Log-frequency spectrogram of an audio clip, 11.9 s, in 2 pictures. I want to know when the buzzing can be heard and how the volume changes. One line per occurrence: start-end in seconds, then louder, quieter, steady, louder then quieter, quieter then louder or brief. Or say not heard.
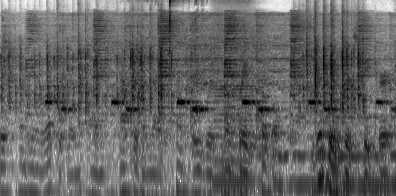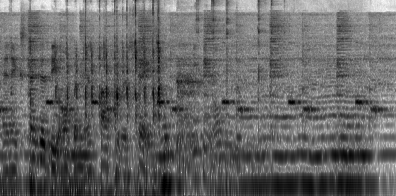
3.1-11.8 louder.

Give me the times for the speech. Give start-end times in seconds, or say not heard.
0.0-9.8.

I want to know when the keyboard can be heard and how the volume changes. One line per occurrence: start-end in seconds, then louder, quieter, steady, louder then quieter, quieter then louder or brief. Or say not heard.
0.0-2.6 brief
4.3-8.6 quieter then louder.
